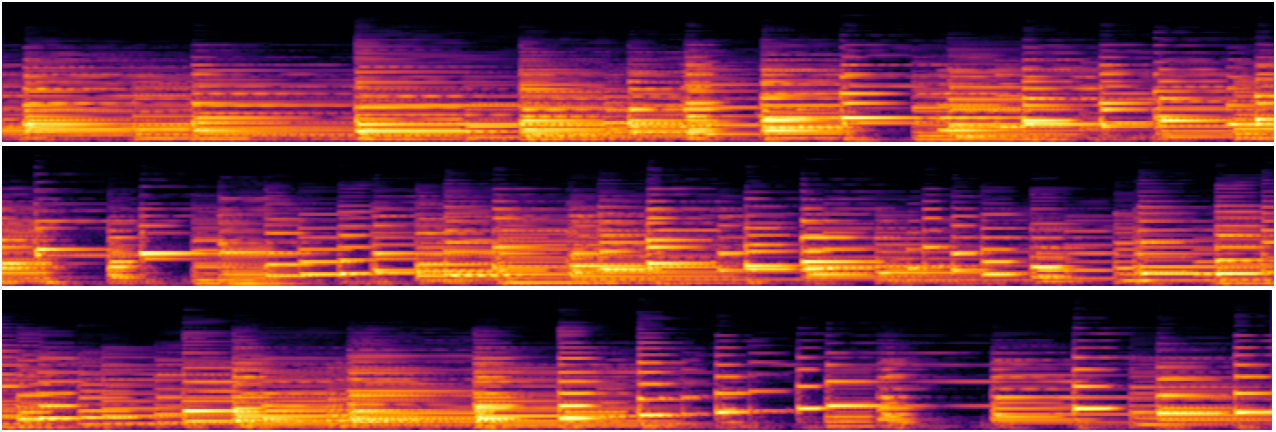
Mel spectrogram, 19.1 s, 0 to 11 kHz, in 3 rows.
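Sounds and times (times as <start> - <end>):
piano music: 0.0 - 19.0.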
